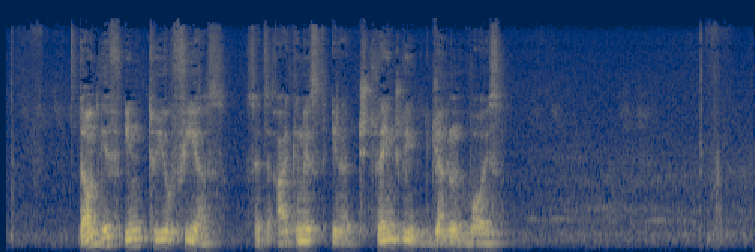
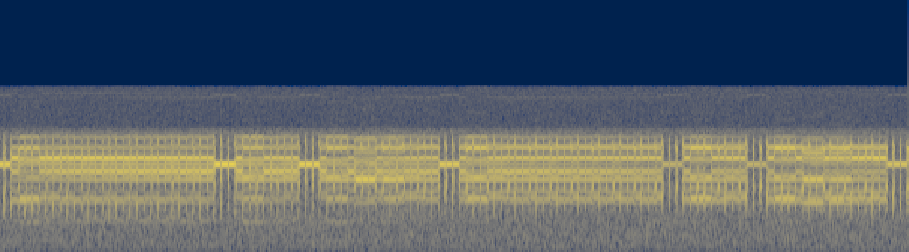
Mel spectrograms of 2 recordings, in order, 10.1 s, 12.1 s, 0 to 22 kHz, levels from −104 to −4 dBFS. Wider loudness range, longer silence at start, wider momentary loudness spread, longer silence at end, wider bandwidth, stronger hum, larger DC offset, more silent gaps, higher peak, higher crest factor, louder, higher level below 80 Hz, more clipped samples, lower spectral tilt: first, 6 LU vs 2 LU; first, 0.15 s vs 0 s; first, 22 LU vs 3 LU; first, 0.45 s vs 0 s; first, 16 kHz vs 5.4 kHz; neither; neither; neither; second, -16 dBFS vs -10 dBFS; first, 22 dB vs 10 dB; second, -35 LUFS vs -19 LUFS; second, -82 dBFS vs -64 dBFS; neither; first, -5.5 dB/octave vs -4 dB/octave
